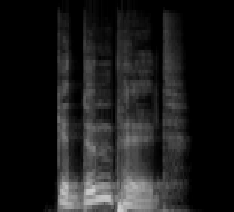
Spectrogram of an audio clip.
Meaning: past participle of dümpeln
- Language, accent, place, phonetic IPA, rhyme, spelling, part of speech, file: German, Germany, Berlin, [ɡəˈdʏmpl̩t], -ʏmpl̩t, gedümpelt, verb, De-gedümpelt.ogg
